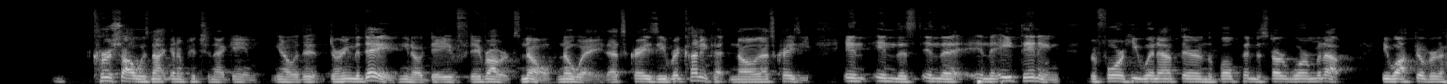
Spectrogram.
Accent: American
